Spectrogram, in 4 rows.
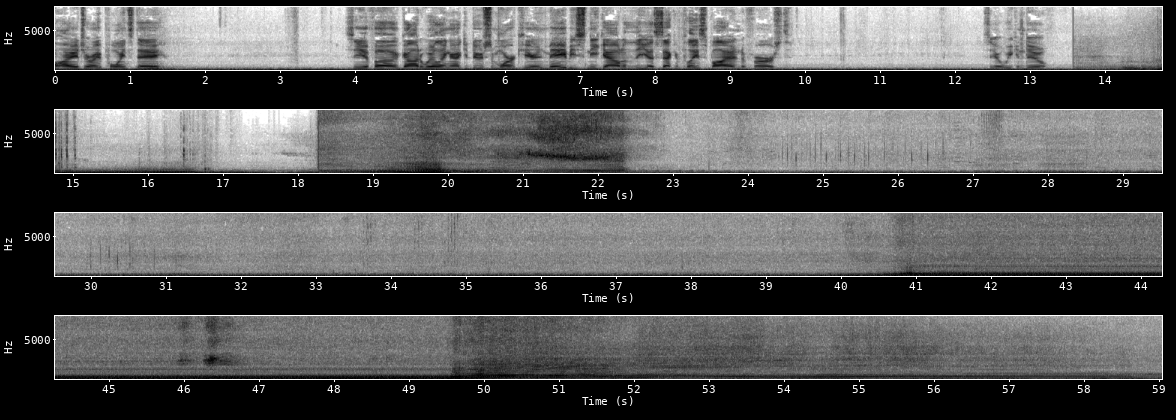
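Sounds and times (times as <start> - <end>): car engine revving: 12.4 - 24.4, 36.0 - 59.0.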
